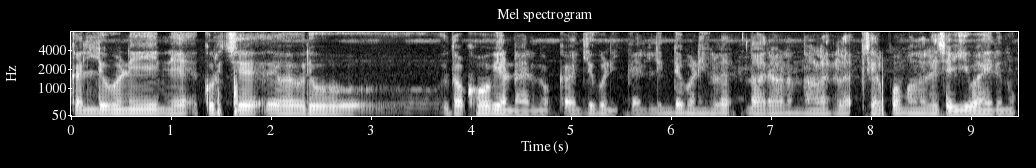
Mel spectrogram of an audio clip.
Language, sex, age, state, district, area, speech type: Malayalam, male, 60+, Kerala, Idukki, rural, spontaneous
